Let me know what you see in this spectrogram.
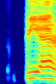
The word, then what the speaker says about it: PIA: Un avión de Pia Airlines, así, así se dice.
